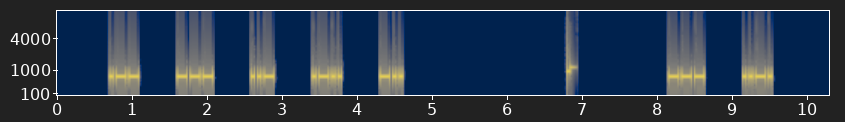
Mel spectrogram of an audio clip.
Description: Morse code, heard as a keyed tone, about 28 wpm, spaced as for 13 wpm, 700 Hz. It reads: WOULD OF
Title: 4x Character Spacing - Top 100 Words - 28wpm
